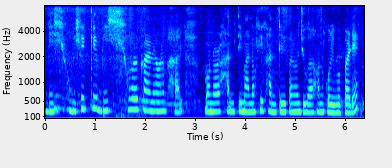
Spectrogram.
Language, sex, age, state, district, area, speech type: Assamese, female, 18-30, Assam, Udalguri, urban, spontaneous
